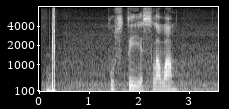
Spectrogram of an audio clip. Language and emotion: Russian, neutral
